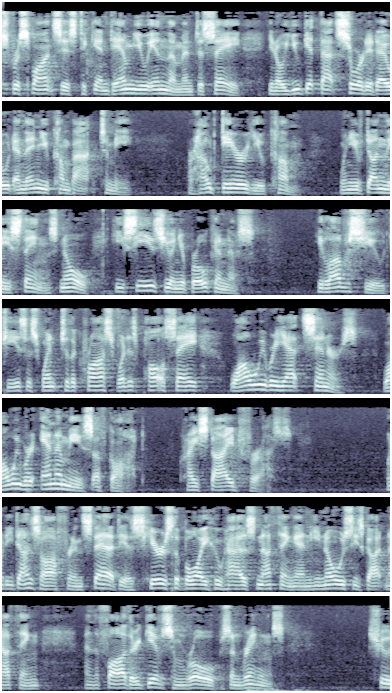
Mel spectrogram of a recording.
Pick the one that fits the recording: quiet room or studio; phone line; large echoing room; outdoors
large echoing room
